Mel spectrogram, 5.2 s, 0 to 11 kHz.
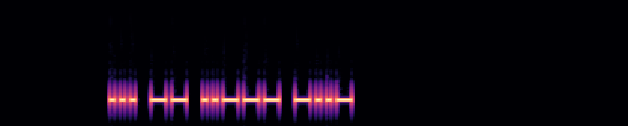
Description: Morse code, heard as a keyed tone, about 28 wpm, 700 Hz. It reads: SM2X
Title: DXCC-100 Call Signs - 4 Characters - Repeated 3x - 28wpm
